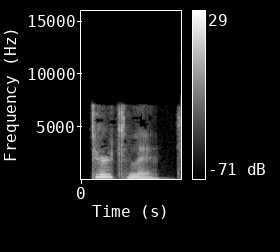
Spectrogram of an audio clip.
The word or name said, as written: turtlet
